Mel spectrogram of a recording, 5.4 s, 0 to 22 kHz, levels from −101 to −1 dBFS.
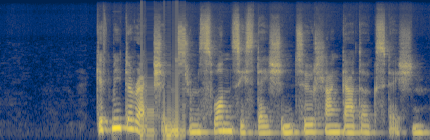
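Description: From 1.76 to 2.36 s the speech turns robotic: a rigid metallic buzz at 100 Hz, likely from a 10 ms buffer being repeated for most of the stretch.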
